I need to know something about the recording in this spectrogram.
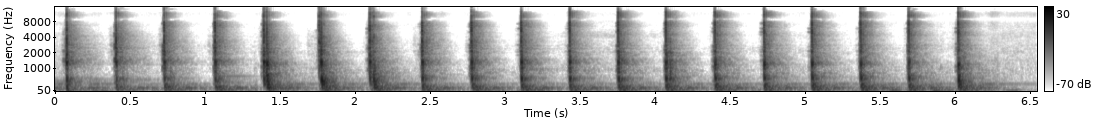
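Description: Hammer driving nails into a wooden door frame: a steady run of sharp strikes, about three a second.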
